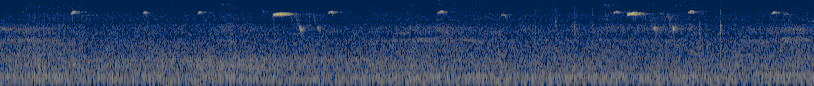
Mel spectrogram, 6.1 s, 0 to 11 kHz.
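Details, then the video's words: Several chickadees in winter cold on the afternoon of January 2, 2019: faint, very high thin chips scattered about every half second, with two louder high notes trailed by lower soft notes, over a calm hissing background. "A Few Chickadees in the Cold"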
